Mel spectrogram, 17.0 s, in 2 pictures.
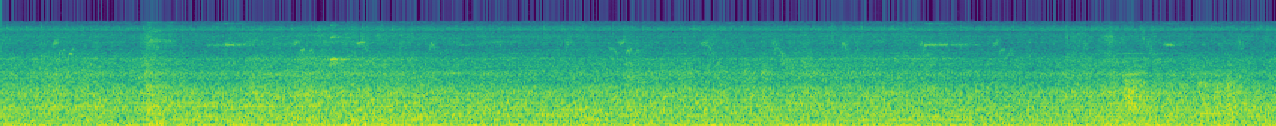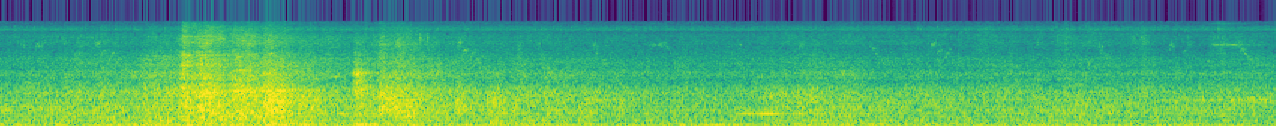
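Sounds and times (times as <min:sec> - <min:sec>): freight cars rumbling on rails: 0:00.0 - 0:17.0.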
